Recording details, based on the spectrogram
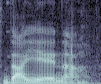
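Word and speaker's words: Daiene: So if you sound it out as an Italian word, it's Diana.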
